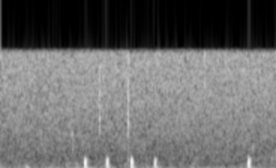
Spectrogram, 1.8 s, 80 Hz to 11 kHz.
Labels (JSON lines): {"label": "biophony, knock croak", "recorder": "SoundTrap 300"}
